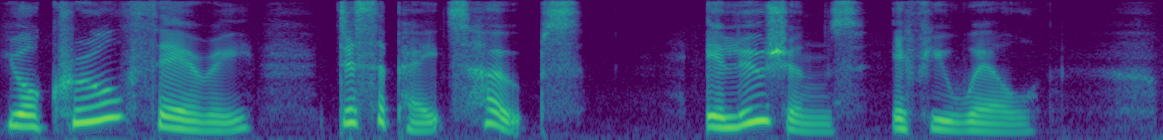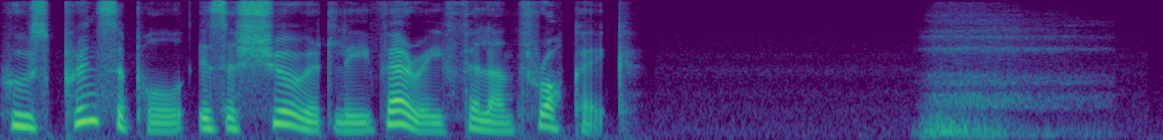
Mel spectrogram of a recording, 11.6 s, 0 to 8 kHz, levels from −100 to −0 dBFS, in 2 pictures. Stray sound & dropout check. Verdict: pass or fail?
fail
